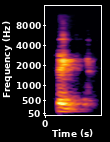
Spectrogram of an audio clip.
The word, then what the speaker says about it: think: c what's your pronunciation i always hear i sink sink sink sync means like the titanic i think you got to get your tongue think between your teeth i think all right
